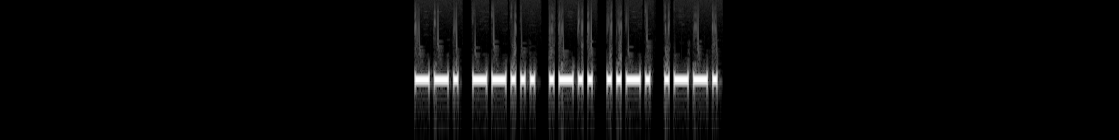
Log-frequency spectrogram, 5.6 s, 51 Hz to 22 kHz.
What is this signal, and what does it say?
Morse code, heard as a keyed tone, about 52 wpm, 700 Hz. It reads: G7LFP
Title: DXCC-100 Call Signs - 5 Characters - Repeated 3x - 50wpm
